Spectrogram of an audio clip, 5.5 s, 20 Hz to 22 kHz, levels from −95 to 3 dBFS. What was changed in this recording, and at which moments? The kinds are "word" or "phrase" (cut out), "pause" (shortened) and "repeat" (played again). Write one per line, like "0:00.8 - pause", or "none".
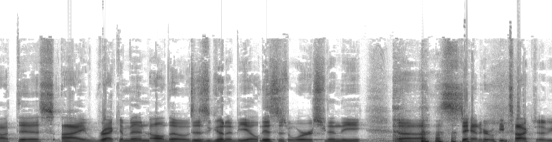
0:01.5 - word
0:01.9 - word
0:02.6 - word
0:02.9 - word
0:03.3 - word
0:03.9 - word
